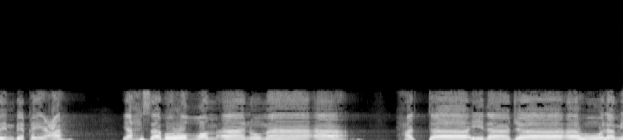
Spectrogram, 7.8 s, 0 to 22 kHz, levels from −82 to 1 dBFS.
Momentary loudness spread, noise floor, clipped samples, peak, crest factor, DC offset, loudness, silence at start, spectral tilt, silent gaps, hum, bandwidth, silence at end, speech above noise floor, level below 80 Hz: 8 LU; -53 dBFS; under 0.1%; -2 dBFS; 10 dB; under 0.1%; -11 LUFS; 0 s; -3.5 dB/octave; none; none; 8 kHz; 0 s; 42 dB; -28 dBFS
